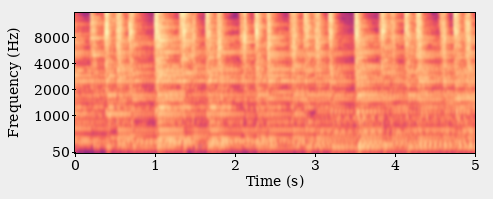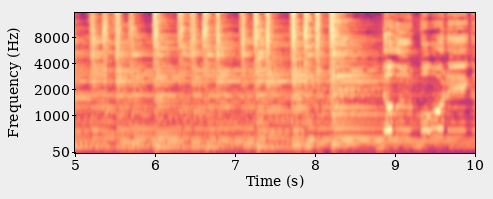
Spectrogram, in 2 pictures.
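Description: Acoustic guitar strummed in a steady rhythm, playing a song's introduction. A man's voice begins singing about a second before the end.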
